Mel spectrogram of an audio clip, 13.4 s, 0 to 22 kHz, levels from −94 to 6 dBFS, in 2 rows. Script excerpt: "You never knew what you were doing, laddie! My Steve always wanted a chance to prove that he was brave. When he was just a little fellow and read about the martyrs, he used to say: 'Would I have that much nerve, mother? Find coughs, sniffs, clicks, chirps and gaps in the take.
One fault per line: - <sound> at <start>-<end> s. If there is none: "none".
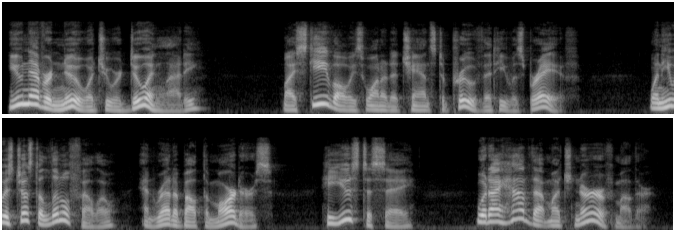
none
